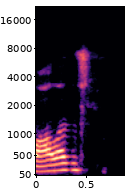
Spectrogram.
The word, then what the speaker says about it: Olive: It's Joe Olive. Good afternoon, everybody. O-L-I-V-E.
